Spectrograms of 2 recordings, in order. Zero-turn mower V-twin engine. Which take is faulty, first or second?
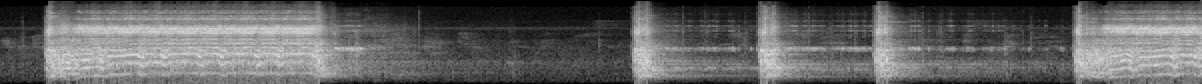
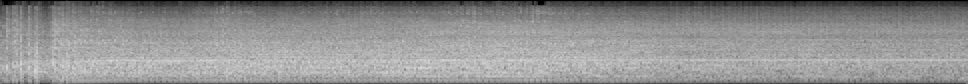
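first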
